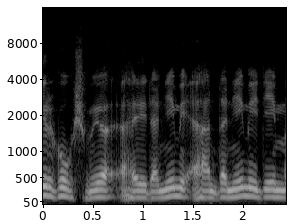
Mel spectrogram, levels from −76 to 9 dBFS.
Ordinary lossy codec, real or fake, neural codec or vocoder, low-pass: Opus, 32 kbps; real; none; 14.4 kHz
